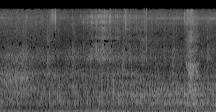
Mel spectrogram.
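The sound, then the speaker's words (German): Water coming to the boil in a pot of Maultaschen gives a steady, quiet bubbling hiss that runs evenly throughout with no talking. “Und unsere Maultaschen werden gekocht. Das Wasser kocht auf.”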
